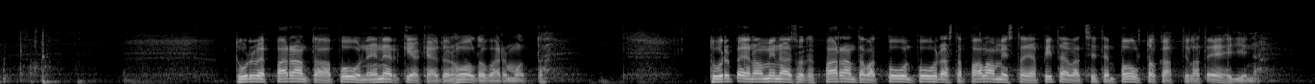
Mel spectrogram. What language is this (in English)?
Finnish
